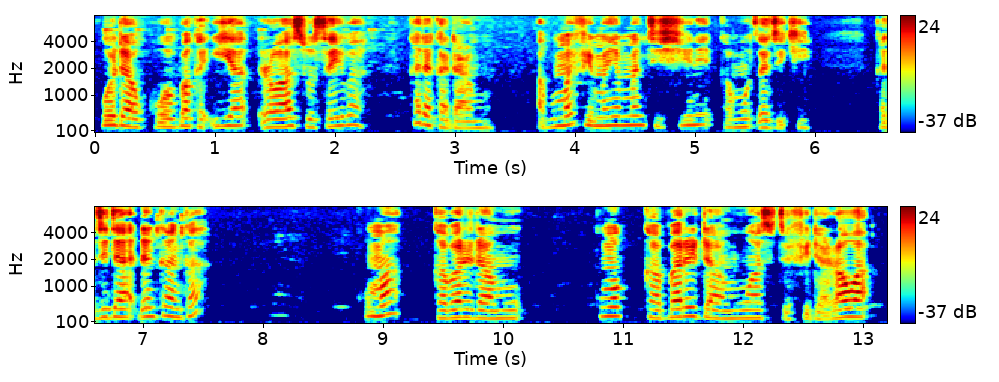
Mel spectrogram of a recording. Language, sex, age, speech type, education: Hausa, female, 15-29, spontaneous, secondary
